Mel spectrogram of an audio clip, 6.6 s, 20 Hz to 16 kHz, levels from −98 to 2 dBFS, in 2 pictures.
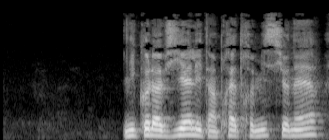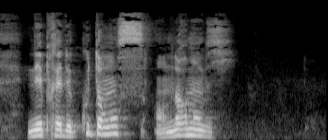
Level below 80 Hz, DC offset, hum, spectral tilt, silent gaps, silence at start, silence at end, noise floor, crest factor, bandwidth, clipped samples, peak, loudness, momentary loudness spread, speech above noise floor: -62 dBFS; under 0.1%; none; -5 dB/octave; none; 1.25 s; 1.05 s; -70 dBFS; 18 dB; 11.5 kHz; under 0.1%; -2 dBFS; -18 LUFS; 12 LU; 52 dB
